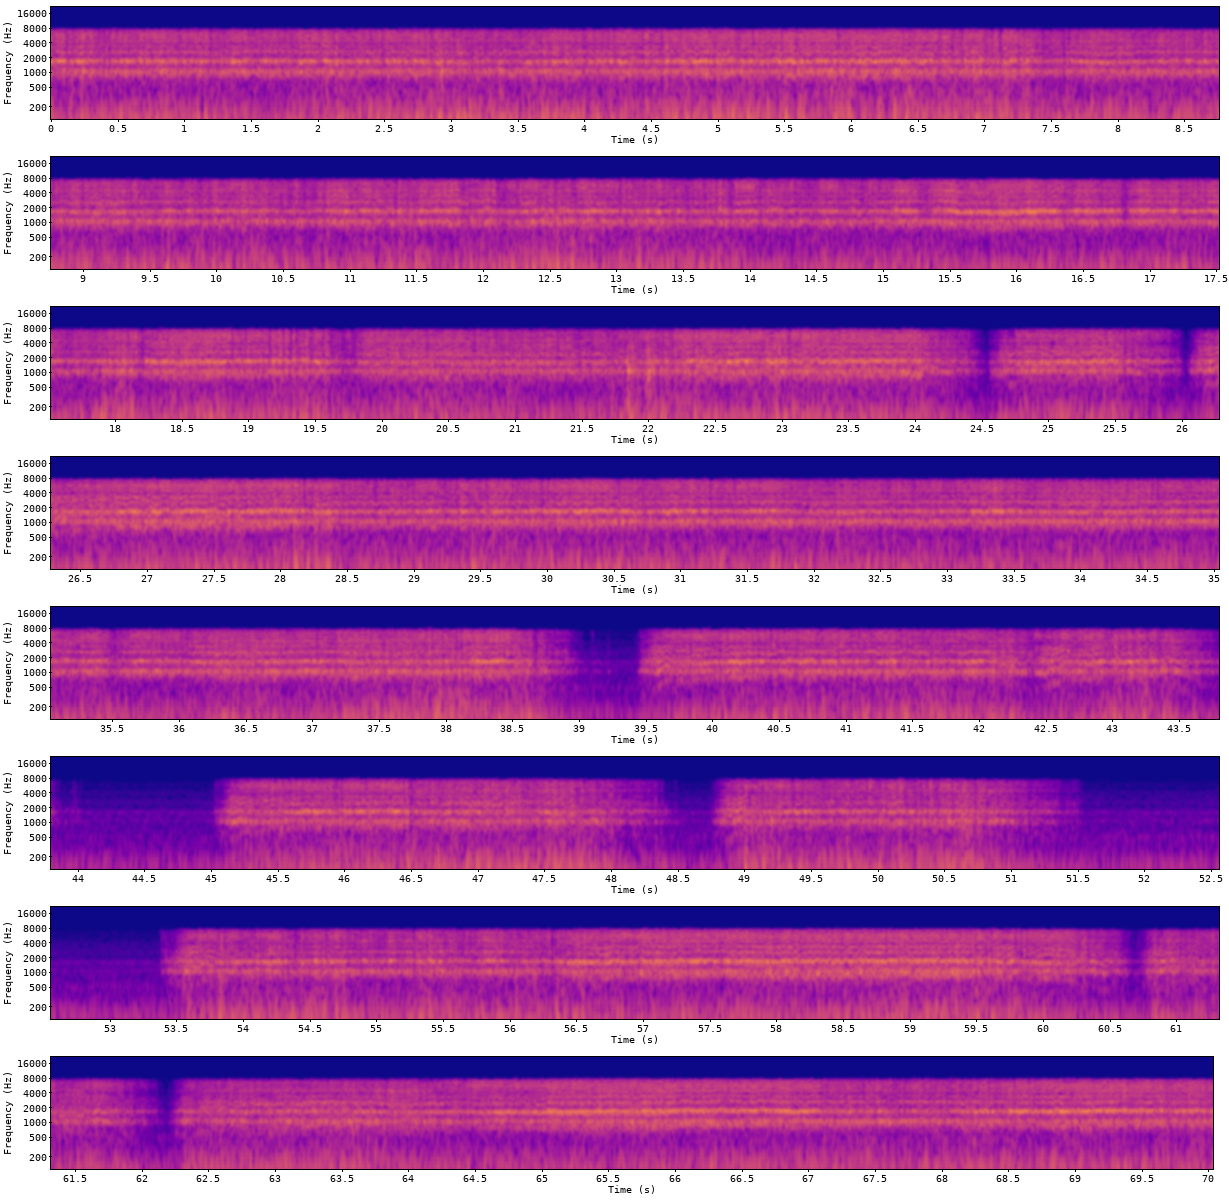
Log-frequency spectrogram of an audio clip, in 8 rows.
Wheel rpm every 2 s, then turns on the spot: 230, 230, 230, 240, 220, 230, 230, 240, 230, 220, 200, 190, 120, 140, 220, 230, 230, 230, 220, 120, 210, 160, 50, 200, 80, 120, 20, 210, 230, 200, 130, 130, 210, 230, 230.
none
